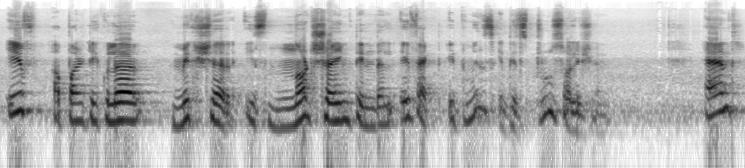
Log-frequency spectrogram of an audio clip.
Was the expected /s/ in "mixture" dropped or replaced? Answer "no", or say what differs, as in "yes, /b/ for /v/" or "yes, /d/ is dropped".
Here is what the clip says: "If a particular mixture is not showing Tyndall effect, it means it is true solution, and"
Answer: yes, /s/ is dropped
